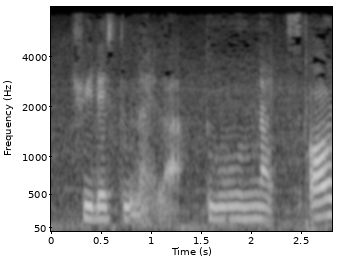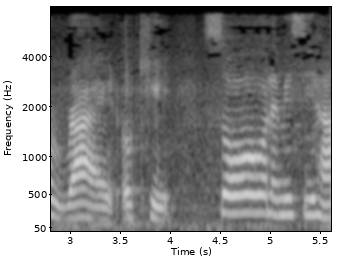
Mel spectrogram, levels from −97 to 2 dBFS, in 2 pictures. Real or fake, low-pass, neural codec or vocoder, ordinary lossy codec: fake; 7.2 kHz; vocoder, 44.1 kHz, 128 mel bands, Pupu-Vocoder; MP3, 32 kbps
